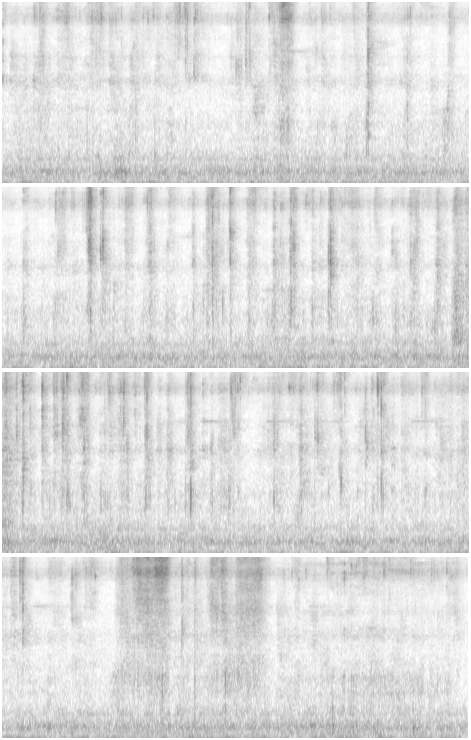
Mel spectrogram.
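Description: Close-miked mouth sounds of a man chewing a big handful of rice and curry: wet smacks and quick clicks of the lips and tongue, with a couple of louder wet smacks about three-quarters of the way through. A steady low hum lies underneath.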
